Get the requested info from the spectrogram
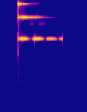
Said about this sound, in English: You can gently close your eyes, and we'll begin the meditation with the ring of the chime, and we'll end the meditation with the ring of the chime.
